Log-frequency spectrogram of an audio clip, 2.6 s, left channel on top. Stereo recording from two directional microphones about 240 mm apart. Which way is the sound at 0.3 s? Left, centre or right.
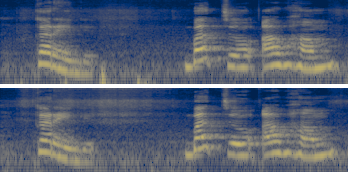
Left.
